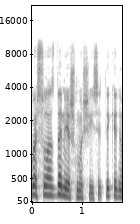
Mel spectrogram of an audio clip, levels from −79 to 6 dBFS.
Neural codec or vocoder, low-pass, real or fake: codec, 24 kHz, 0.9 kbps, WavTokenizer, medium speech release version 2; 10.8 kHz; fake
